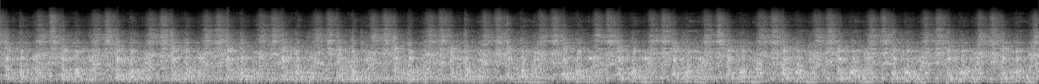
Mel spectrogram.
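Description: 1925 two-cylinder, 40 hp Brons slow-running marine engine running steadily: a loud, even rhythmic clatter at about three beats a second.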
